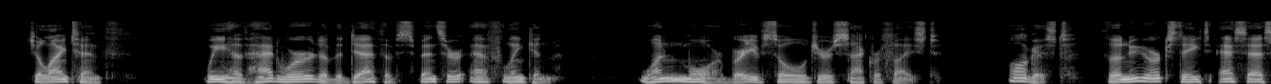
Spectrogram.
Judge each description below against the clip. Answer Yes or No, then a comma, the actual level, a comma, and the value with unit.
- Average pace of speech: No, slow, 120 wpm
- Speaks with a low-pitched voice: Yes, low, 110 Hz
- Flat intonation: No, average, 3.6 semitones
